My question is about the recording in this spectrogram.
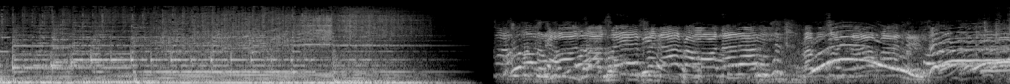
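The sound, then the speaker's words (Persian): A festive crowd cheers loudly at a wedding celebration, many voices whooping and shouting over each other; a brief dense, music-like stretch comes first, then a short pause before the lively cheering continues up close. “جشن ازدواج دختری که گفته می شود 14 سال سن دارد.”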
